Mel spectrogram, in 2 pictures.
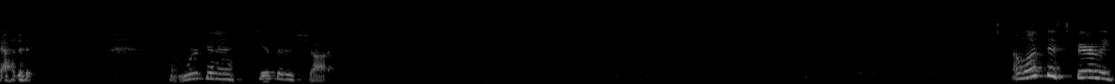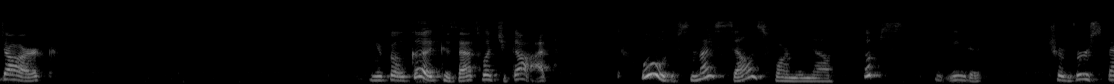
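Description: A woman talks calmly into a microphone, in short bursts.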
